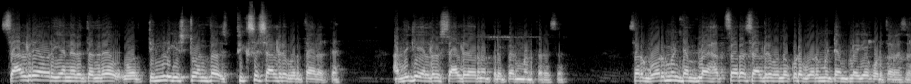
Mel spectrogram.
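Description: A man's unremarkable speaking voice, fairly high in pitch, with very even loudness and ordinary pitch variation. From North Karnataka, Belagavi district. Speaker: businessman and reality show contestant. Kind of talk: interview.

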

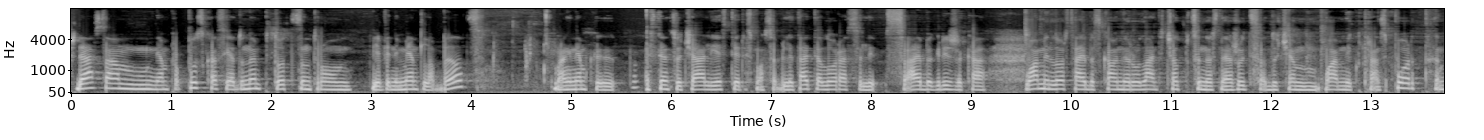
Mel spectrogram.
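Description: At a fairly quick pace, a woman talks with fairly low pitch and fairly even intonation. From Moldova. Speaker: charity founder, former nurse; interviewee. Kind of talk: personal testimony interview. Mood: calm, reflective. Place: home room. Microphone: lapel.

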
